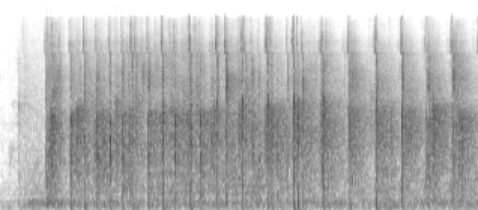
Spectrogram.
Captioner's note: people clapping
